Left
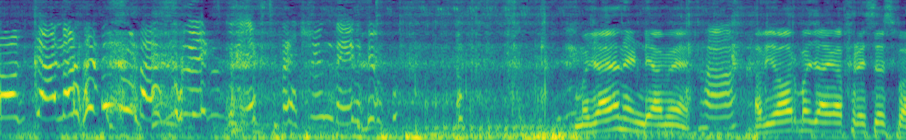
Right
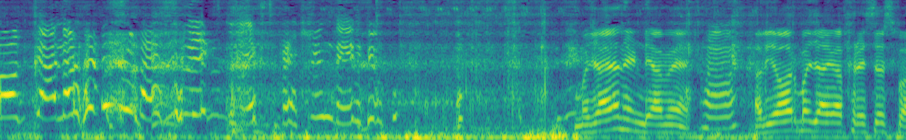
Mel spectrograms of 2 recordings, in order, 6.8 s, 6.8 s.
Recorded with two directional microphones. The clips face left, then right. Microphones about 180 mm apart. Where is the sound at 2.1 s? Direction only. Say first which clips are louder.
Right 1 dB; 15° right (ahead or behind).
